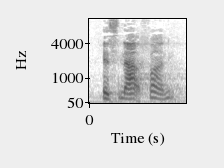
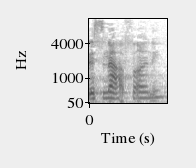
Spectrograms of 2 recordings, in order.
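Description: First: Said in the usual way. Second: Giggling while protesting; can't keep the laugh out of it; half-laughing denial; laughing through it. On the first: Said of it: "I said". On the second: Retold or imitated. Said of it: "we just started laughing".

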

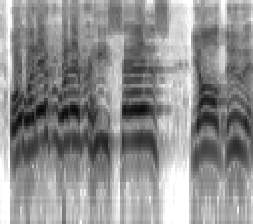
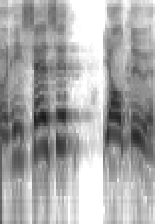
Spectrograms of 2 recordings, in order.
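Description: First: Loud, raised voice of command; forceful preacher's restatement; emphatic command. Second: Said in the usual way. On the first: Acted. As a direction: punch the order out from the pulpit. Repeats Mary's order with force.

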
